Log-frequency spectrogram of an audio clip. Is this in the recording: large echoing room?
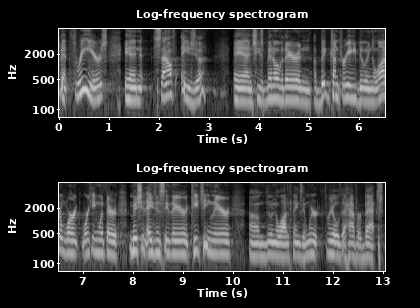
yes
